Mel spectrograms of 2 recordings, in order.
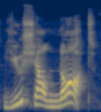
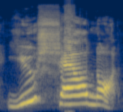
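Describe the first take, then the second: First: "You shall not" slow, with a rise on "not"; preacher underlining "You shall not" for the congregation; emphatic you shall not. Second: "You shall not" slow, loud, each word hit hard; preacher stressing "You shall not" to the congregation; emphatic you shall not. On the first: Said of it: "They're pretty high on my list of emphatics". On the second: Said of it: "you can underline those two words". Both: Shown as a demonstration.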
